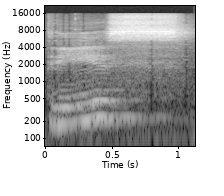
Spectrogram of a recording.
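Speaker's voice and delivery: "Tristeza" as three slow, separate syllables; split into syllables. Shown as a demonstration. Teacher separating the word for the class, split into syllables. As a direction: break "Tristeza" into tris, te, za with pauses. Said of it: "Vamos separar a palavra tristeza".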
